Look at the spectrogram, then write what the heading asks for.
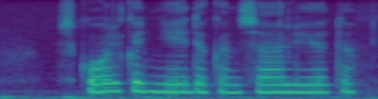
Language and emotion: Russian, sad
